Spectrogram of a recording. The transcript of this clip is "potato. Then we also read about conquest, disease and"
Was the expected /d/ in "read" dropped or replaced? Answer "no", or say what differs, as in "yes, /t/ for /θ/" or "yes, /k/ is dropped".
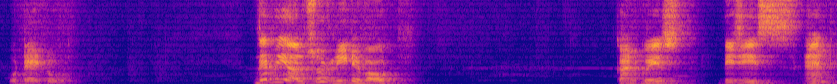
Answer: no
